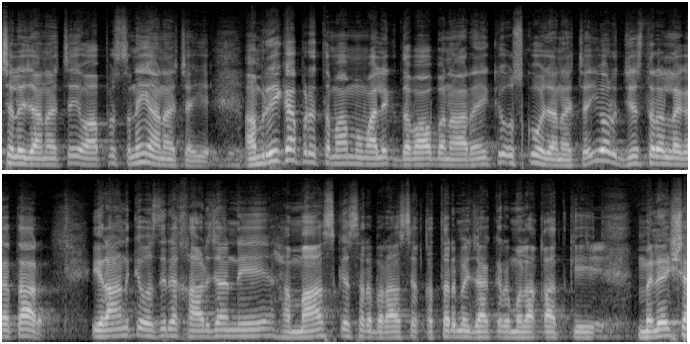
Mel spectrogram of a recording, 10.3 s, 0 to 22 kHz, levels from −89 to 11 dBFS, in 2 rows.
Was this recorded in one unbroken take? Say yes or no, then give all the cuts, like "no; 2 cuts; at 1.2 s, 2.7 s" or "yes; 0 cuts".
yes; 0 cuts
